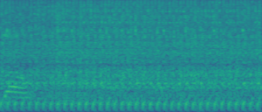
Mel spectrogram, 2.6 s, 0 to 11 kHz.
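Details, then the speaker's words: Chinese DH13 420cc single-cylinder track dumper, first run after sitting over a year, idling while warming up for an oil change. Even putters at roughly a dozen pulses a second hold a steady idle with no hunting or misfire. Normal idle. "Now, now it actually idle. We'll go ahead and get some heat up in the motor"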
